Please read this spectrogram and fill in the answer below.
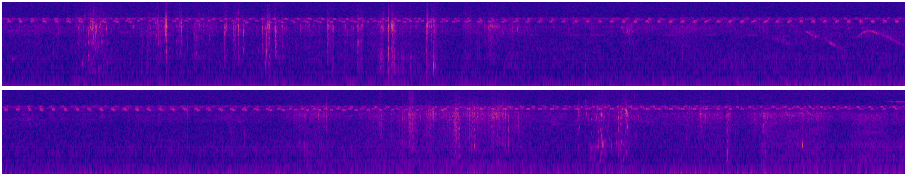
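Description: Steady, high, rapidly pulsing insect trill like a cricket's, with scattered short knocks and splashes of water as a hooked traíra is fought at the bank and lifted out, clustered in the first few seconds and again near the end.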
